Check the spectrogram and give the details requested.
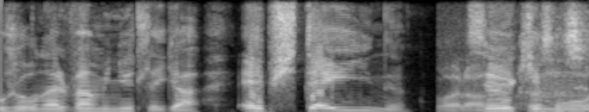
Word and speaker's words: Epstein: J'ai appris à le prononcer grâce au journal 20 minutes, les gars. Epstein.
